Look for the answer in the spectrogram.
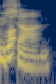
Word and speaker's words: Tucson: Tus- Tuscan Tus- Tuscan? What is that? Arizona. – Uh, Tucson. – Tucson. Oh wow. Yeah, the sea is silent.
